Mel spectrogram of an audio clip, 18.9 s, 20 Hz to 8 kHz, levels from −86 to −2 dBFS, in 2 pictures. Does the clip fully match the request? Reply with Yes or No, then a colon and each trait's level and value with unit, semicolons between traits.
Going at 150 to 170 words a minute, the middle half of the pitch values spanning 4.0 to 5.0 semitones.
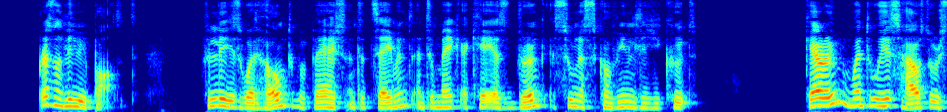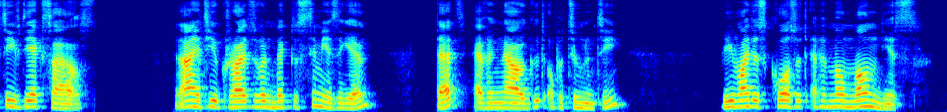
No: average, 165 wpm; average, 3.6 semitones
